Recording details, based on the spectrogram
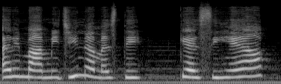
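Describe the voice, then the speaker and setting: A woman voicing a scheming young daughter-in-law in a cartoon story, shrill and whining. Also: fairly even intonation, slow, fairly bright tone, faint music behind, full character voice. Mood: sweetly sly. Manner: shrill, whining, fake sobbing.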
